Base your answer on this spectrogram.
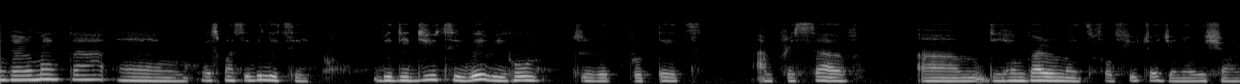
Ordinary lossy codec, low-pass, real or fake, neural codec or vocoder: MP3, 96 kbps; 7.2 kHz; fake; codec, 16 kHz, 16 kbps, FunCodec, trained on LibriTTS, 50 frames a second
